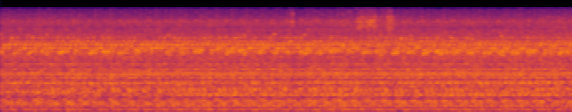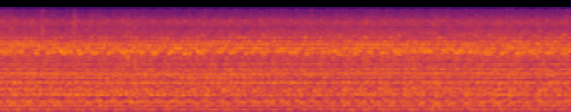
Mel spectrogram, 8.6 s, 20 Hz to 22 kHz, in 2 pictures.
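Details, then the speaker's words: 1994 Lexus ES300 3.0 V6 automatic that won't drive forward but reverses, idling in park during a transmission fluid check: steady idle with a bright, thin chirp from somewhere in the engine bay, source not found. "Vehicle's running, it's in park, it's idling. Got a little chirpy somewhere."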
